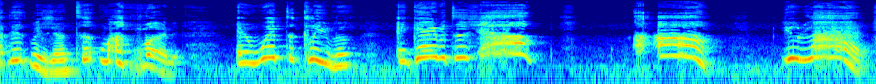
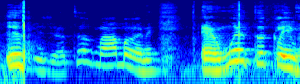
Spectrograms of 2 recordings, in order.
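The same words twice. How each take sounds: First: Building outrage. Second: Softer, under the breath; muttered disbelief. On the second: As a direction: mutter it to yourself, stunned. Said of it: "I was like". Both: Retold or imitated.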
